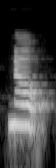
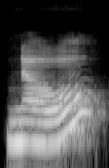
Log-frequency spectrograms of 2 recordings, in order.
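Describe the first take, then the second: First: The pitch falls on the word. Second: The pitch rises on the word. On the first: The answer is final and nothing more is asked. "This is a neutral, a neutral no. So fall gives the impression of finality" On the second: The answer questions the reason behind the request. "But imagine the opposite"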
